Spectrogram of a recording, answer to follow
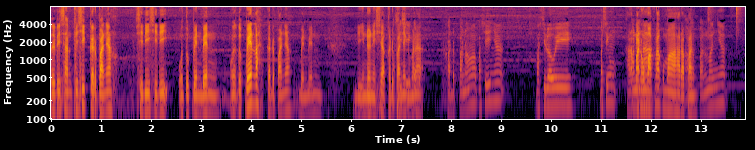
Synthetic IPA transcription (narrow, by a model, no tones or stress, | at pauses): dəɾisanfisɪkːədəpanɲa | sidisidi | unt̪ʊk̚bɛɛnbɛnut̪ʊk̚bɛɛnlahkədəpanɲabɛnbɛɛn | diːndonesiakədəpanɲaɡimana | kadəpanawapast̪iɲa | past̪iləwi | pasi | haɾapanumak̚nakumaɦaɾapanaɲa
